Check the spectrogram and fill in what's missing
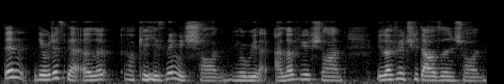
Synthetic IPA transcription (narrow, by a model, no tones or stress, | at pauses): d̥ɛ̃ndewəld͡ʒasbila̰ʔələokehisnẽmisʃɔ̃nhiwbila̰ka̰ɪlʌfjuʃɔ̃n | wilʌvjutʰɹit̪aʊzə̃nʃɔ̃n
